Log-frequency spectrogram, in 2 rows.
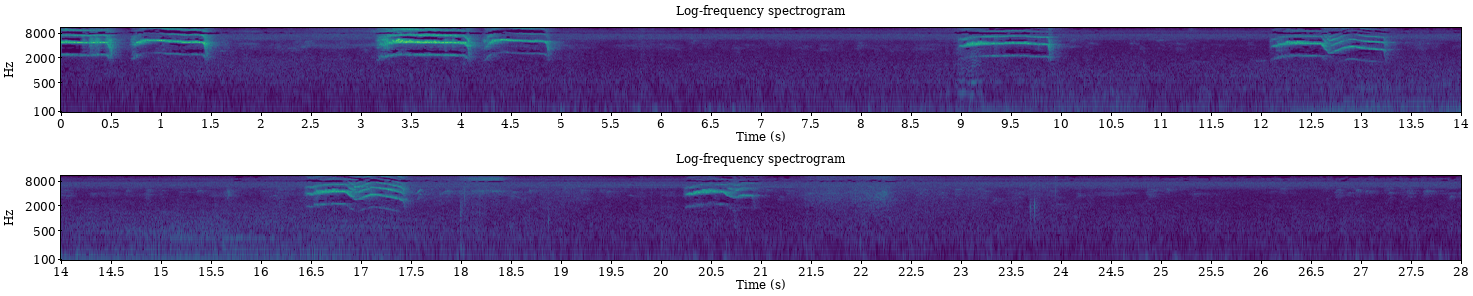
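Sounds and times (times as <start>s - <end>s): bird whistling calls: 0.0s - 1.6s, 3.2s - 5.0s, 9.0s - 10.0s, 12.1s - 13.4s, 16.4s - 17.6s, 20.2s - 21.0s
faint low rumble: 10.0s - 20.4s.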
